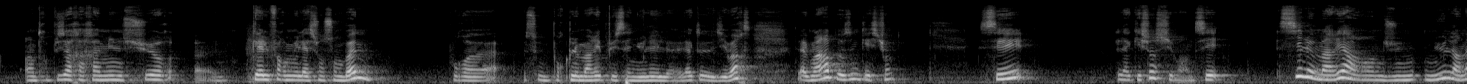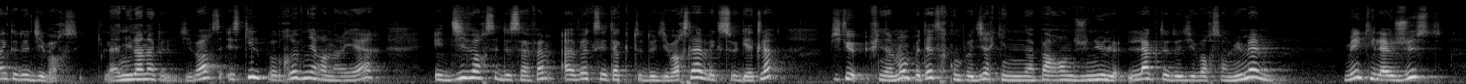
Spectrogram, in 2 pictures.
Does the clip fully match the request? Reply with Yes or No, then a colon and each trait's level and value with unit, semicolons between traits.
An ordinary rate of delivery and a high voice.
Yes: average, 180 wpm; high, 210 Hz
